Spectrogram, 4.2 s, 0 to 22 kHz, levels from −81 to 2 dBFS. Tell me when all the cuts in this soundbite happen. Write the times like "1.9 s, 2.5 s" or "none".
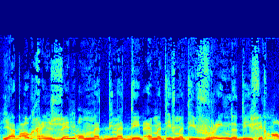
1.1 s, 1.7 s, 2.1 s, 2.6 s

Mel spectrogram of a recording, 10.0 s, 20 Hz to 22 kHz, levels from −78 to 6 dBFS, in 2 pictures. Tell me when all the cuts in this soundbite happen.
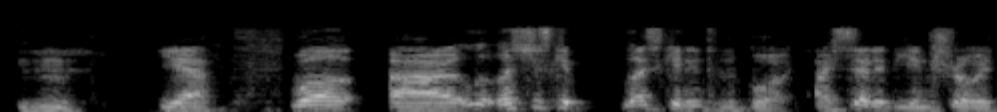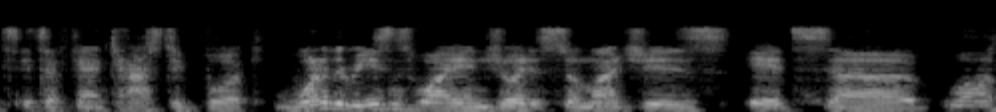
1.4 s, 6.3 s, 8.7 s

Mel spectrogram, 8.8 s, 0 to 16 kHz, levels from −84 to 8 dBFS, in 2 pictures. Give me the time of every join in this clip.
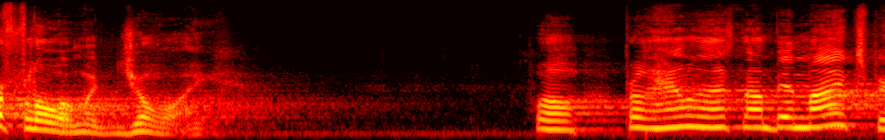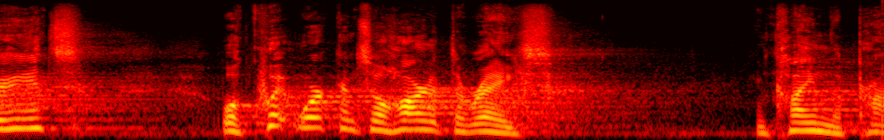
none

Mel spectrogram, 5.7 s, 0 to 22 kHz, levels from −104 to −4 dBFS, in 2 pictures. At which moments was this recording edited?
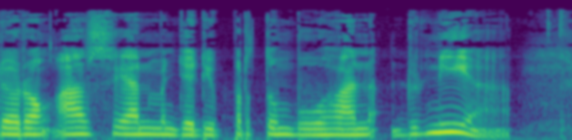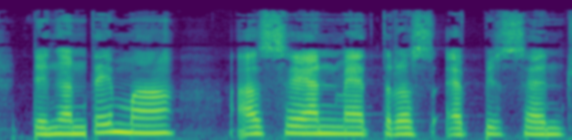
1.1 s, 3.3 s

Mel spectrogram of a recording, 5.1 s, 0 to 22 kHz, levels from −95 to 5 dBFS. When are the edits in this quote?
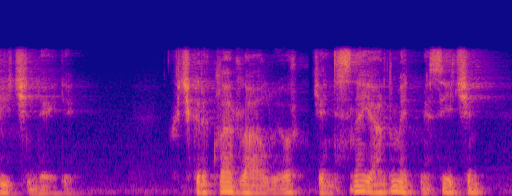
3.1 s

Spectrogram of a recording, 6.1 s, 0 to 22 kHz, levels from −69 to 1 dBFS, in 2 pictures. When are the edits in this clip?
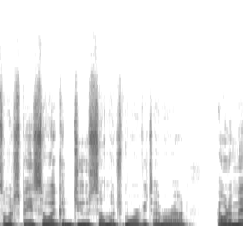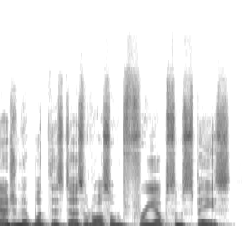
none

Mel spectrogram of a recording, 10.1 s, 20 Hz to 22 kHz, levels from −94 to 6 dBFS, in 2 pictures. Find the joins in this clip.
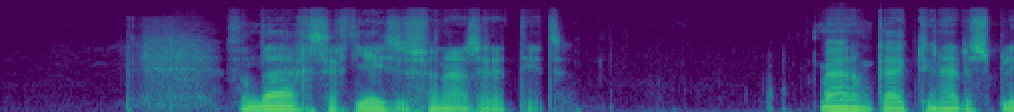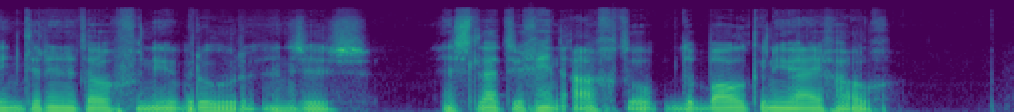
none

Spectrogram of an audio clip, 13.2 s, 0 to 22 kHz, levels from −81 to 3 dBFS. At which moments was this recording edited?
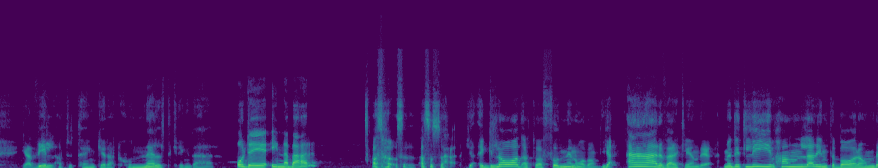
3.3 s, 5.5 s, 6.9 s, 10.8 s

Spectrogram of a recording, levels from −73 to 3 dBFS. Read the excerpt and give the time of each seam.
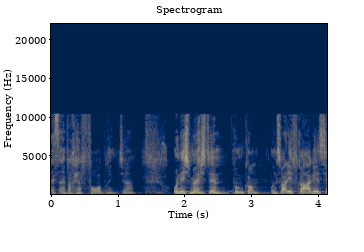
2.7 s

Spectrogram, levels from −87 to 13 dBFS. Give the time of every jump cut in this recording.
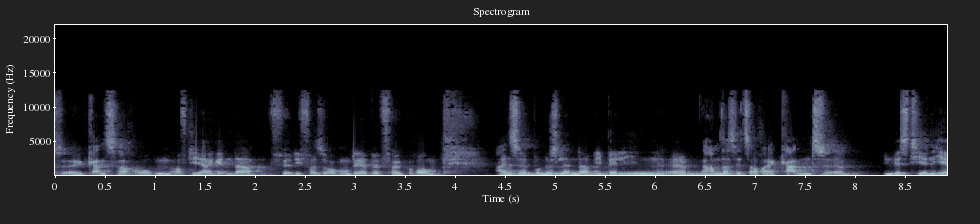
none

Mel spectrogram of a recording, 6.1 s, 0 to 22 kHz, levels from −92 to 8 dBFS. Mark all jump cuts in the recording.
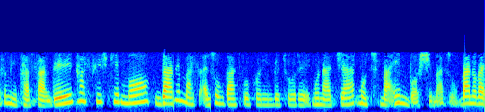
1.0 s, 2.2 s, 2.6 s, 4.4 s

